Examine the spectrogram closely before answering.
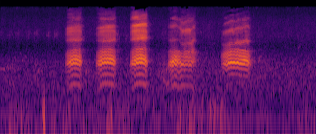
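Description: A crow caws loudly several times, close by.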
